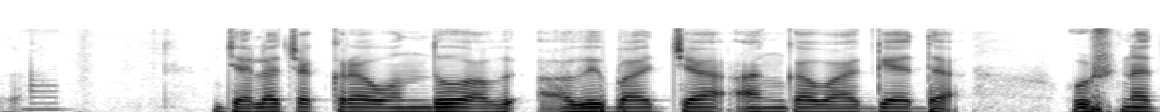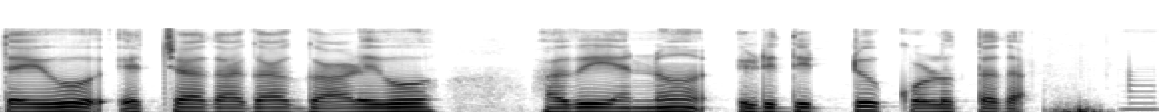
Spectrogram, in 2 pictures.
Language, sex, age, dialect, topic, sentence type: Kannada, male, 18-24, Central, agriculture, statement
